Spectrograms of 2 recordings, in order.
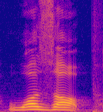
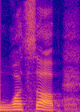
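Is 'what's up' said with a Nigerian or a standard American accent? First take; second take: Nigerian; standard American. First: It is said with a Nigerian accent. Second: It is said with a standard American accent. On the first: "He said, was up" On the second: "He didn't say what's up"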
